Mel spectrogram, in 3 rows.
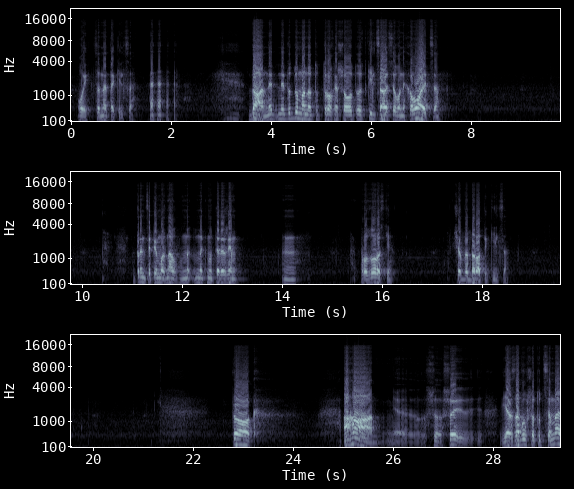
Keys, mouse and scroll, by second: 1.1 ctrl+z, 1.3-1.9 scroll down 3, 1.9 shift+middle click, 2.3-4.0 scroll up 3, 4.0 click, 5.0-5.5 scroll up 4, 6.5 click, 8.0 click, 10.0 scroll down 1, 10.0 scroll up 1, 10.6-11.1 scroll down 1, 11.2 scroll up 1, 11.2-13.1 scroll down 6, 15.1 click, 19.2 click, 20.1 scroll down 2, 20.7 scroll down 1, 21.5 click, 22.2 middle click, 23.0 middle click, 26.2 middle click, 26.8 scroll down 2, 26.9-27.6 scroll up 3, 29.0 shift+middle click.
